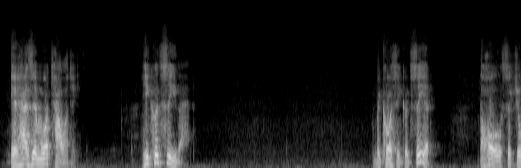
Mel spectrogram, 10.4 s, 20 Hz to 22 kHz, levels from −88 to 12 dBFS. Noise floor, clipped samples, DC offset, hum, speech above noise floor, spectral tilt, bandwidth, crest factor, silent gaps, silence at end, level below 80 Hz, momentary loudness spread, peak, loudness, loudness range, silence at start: -60 dBFS; under 0.1%; under 0.1%; none; 47 dB; -9 dB/octave; 7.4 kHz; 16 dB; none; 0 s; -48 dBFS; 15 LU; -2 dBFS; -14 LUFS; 8 LU; 0.2 s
